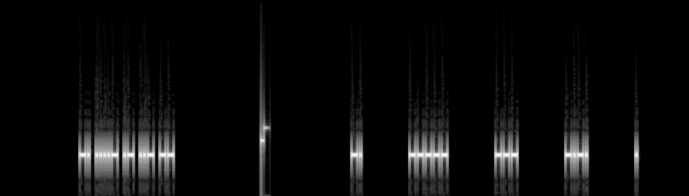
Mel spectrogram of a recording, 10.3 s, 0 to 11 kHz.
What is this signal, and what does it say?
Morse code, heard as a keyed tone, about 40 wpm, spaced as for 17 wpm, 700 Hz. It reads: N4AUM N0OCE
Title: USA Call Signs - 5 Characters - 8x Character Spacing - 40wpm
